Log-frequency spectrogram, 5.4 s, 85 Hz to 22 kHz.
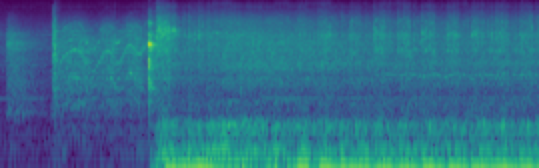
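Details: VE with LS3 and M6 manual, Chopper Reid camshaft, CNC heads: short crank then a deep, choppy, loping idle that stays steady; normal lumpy cam idle.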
